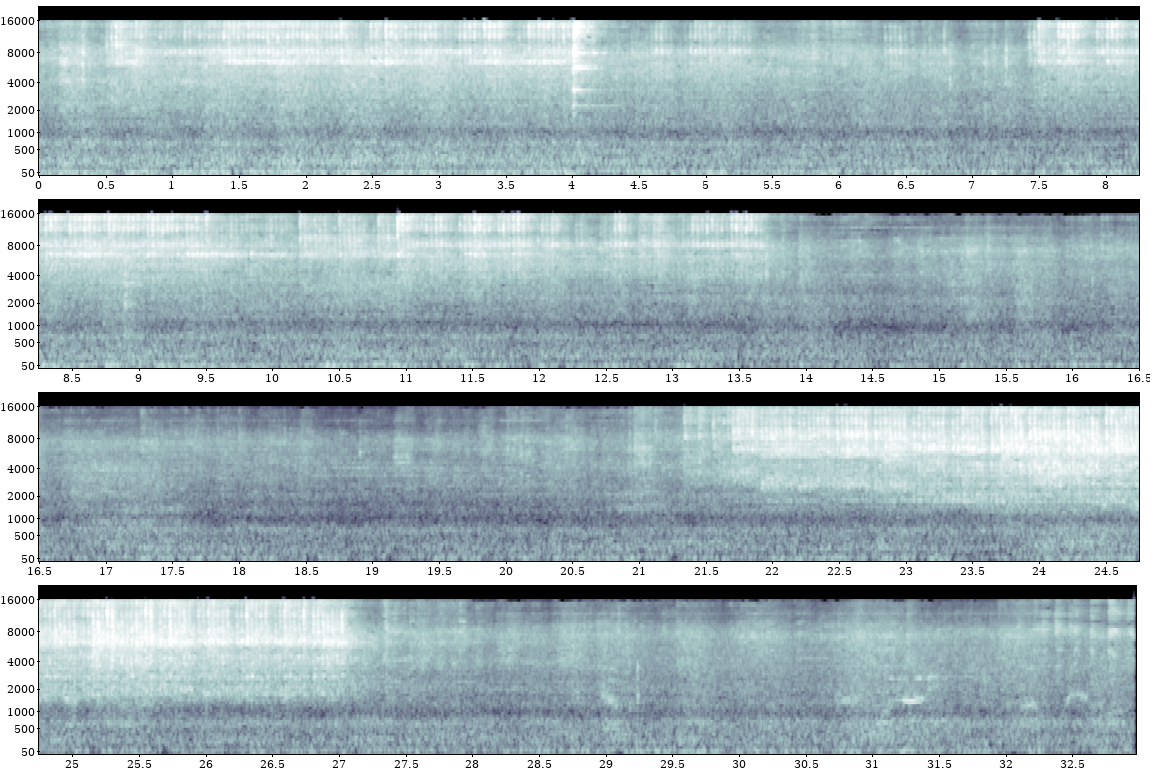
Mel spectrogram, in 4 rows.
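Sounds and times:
train wheels rumbling on rail: 0.0 - 32.9
hiss: 21.0 - 27.3.

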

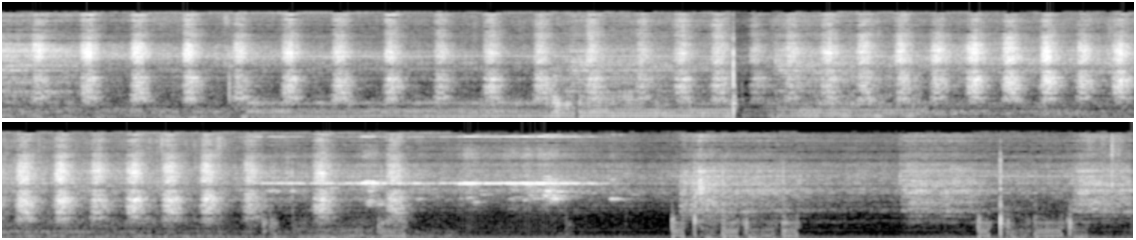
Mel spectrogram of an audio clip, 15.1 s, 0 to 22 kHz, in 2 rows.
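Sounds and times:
model train steam chuffs: 0.0 - 15.0
steady whistle tone: 9.2 - 12.0.

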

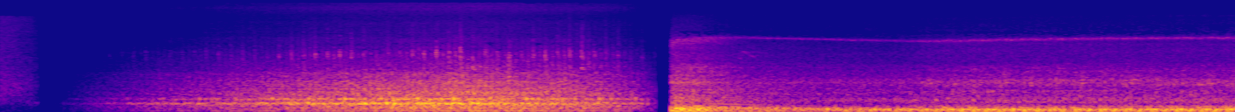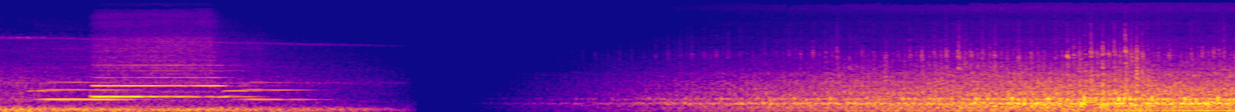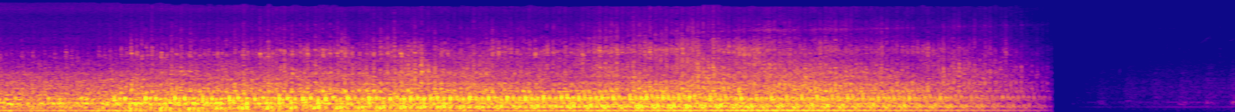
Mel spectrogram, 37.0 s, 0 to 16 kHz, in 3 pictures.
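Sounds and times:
steam locomotive running: 1.0 - 6.5, 17.8 - 37.0.

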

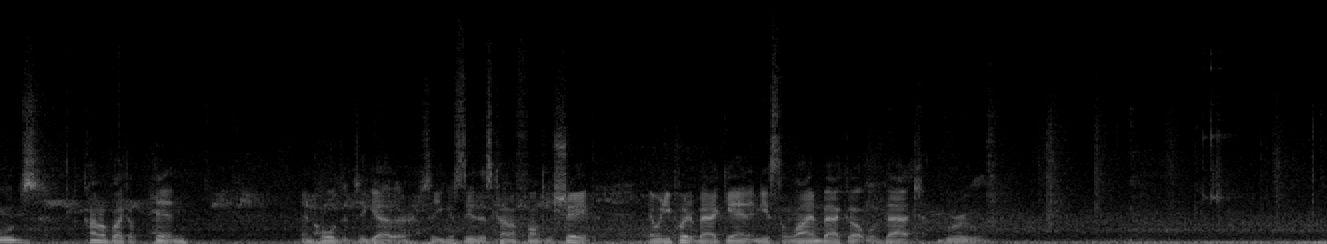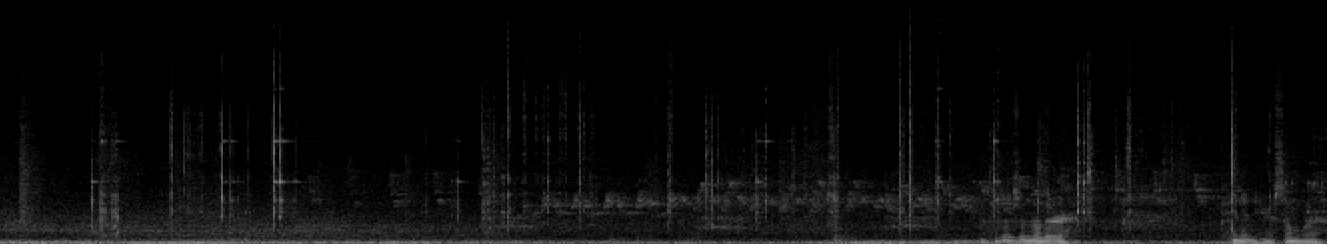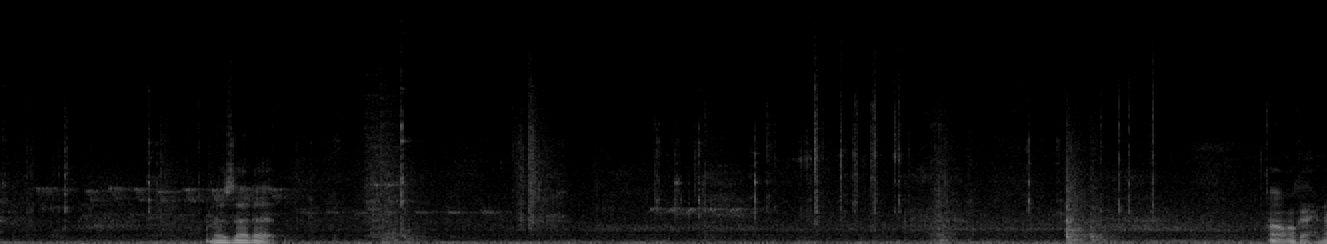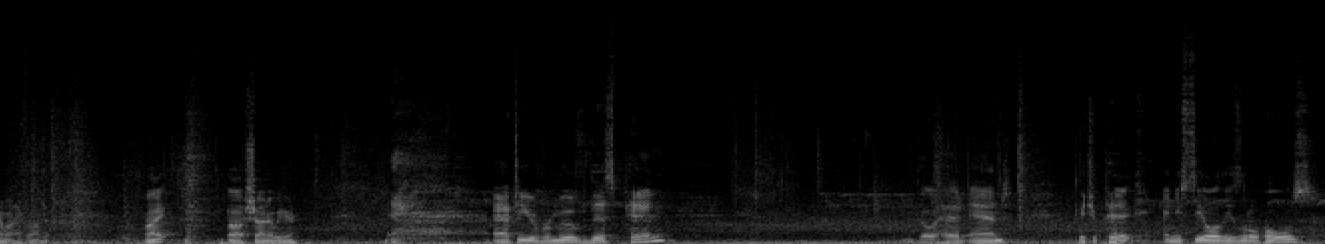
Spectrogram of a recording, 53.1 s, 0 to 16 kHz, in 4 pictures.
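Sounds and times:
low hum: 10.0 - 28.5
metal clatter: 14.1 - 16.5, 17.4 - 27.0
metal pick clicking in hub: 17.5 - 28.6, 32.4 - 36.2, 36.8 - 38.2.

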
